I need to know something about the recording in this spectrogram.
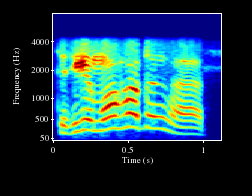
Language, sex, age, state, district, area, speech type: Assamese, male, 30-45, Assam, Darrang, rural, conversation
